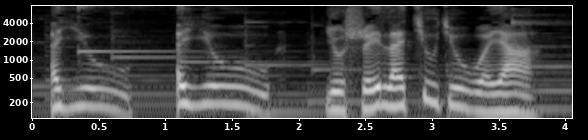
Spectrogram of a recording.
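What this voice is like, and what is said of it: Very thin, tiny voice. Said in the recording (Chinese): “一个很细很细的声音”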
